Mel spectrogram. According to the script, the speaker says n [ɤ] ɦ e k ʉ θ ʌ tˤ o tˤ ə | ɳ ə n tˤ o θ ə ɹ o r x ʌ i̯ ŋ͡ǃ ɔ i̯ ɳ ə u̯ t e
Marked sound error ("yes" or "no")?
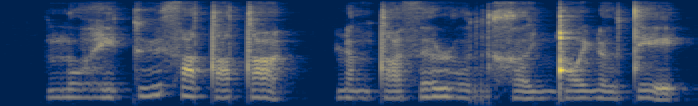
yes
